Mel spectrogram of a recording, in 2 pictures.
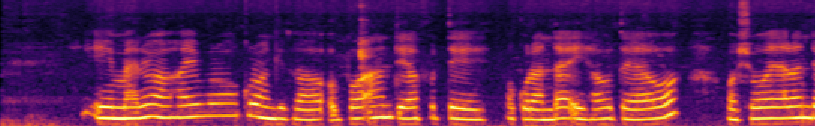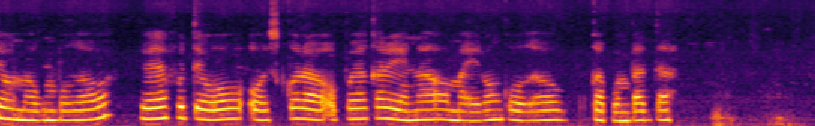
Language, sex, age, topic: Oshiwambo, female, 25-35, finance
